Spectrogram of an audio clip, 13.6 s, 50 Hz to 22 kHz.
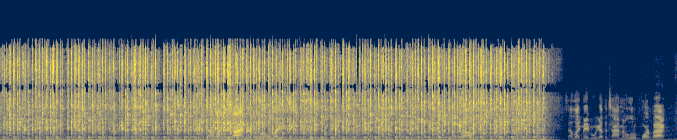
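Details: MerCruiser 7.4 V8 marine engine, starboard side, after removing number one piston and freeing up stuck piston rings, Marvel Mystery Oil burning off; deep loud slow slightly uneven idle, sluggish not crisp, timing possibly retarded, lazy rough idle.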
